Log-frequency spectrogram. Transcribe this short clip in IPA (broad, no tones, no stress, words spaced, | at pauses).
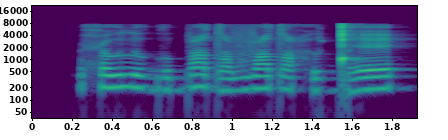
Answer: ħuluɡʷɯ bʌdˤɯ vidˤahu ɡ͡ǃɛ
